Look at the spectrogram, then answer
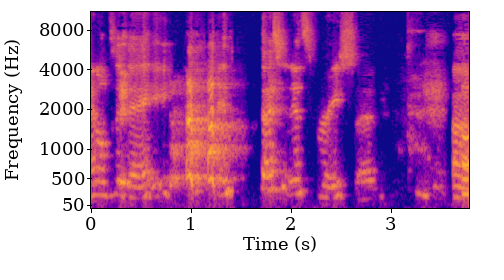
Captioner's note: laughing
